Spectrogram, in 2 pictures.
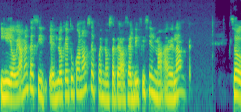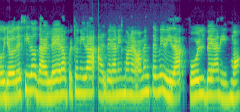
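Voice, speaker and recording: A woman's unremarkable speaking voice, fairly high in pitch, at a fairly quick pace with ordinary pitch variation. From Puerto Rico, Cabo Rojo. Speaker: vegan and sustainable fashion content creator. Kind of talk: interview.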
